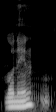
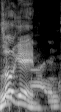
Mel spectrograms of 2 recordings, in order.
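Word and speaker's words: Loughnane: Lonan. How do you say it? Lonan. Come on, baby! You can do better than that. No, 2 + 2. Lohan. So Lohan. Okay.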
